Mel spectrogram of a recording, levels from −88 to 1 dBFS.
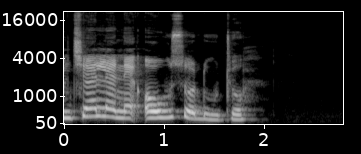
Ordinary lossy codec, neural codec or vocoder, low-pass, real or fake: none; none; none; real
